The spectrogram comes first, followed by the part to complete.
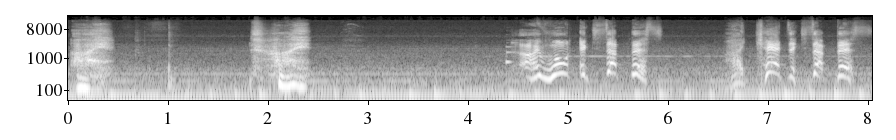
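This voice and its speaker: Game role: defiant, distraught youth, slow, halting, very expressive. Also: female voice, high-pitched, a little hiss or hum, exaggerated voice. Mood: anguished, defiant. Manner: halting, emotional, protesting. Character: anguished, defiant youth clinging to a loved one. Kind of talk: dramatic video game voice acting.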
